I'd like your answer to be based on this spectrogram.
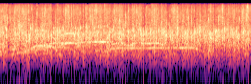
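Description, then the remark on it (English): Loud, sustained applause from a sizable comedy-show audience for all the comics who performed, a steady dense wash of clapping with a few faint whoops or cheers rising above it. “Let's hear for all the comics that you saw.”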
